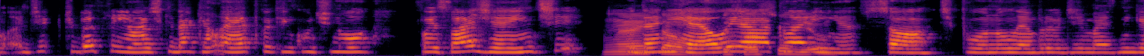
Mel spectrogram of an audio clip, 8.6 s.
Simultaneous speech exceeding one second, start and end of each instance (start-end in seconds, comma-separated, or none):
4.7-6.3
